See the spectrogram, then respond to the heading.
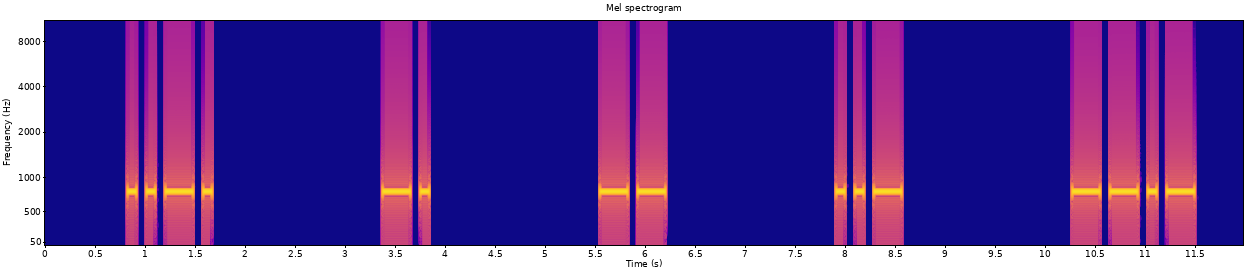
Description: Morse code, heard as a keyed tone, about 13 wpm, spaced as for 4 wpm, 800 Hz. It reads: FNMUQ
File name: formation / cw / Text84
